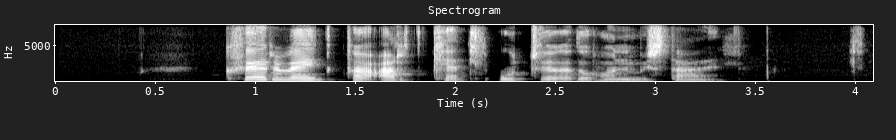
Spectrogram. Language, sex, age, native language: Icelandic, female, 50-59, Icelandic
